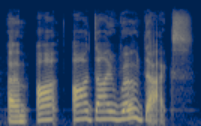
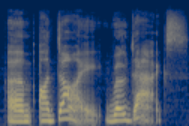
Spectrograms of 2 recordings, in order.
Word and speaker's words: Adirondack: It's pronounced Adirondack. Oh, Adirondack. I kept saying Adirondack. I butchered it.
